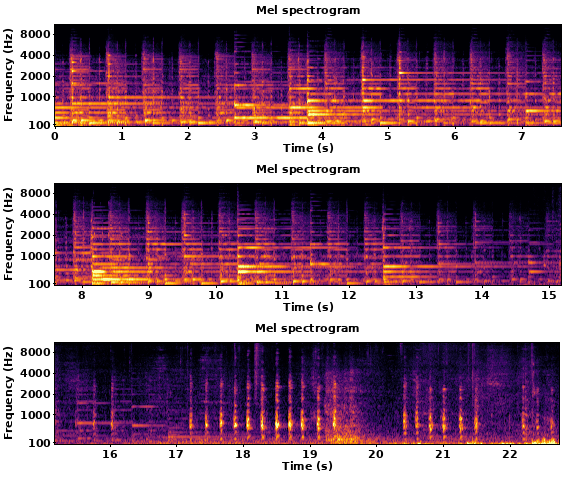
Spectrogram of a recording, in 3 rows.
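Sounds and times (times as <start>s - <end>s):
soft musical passage: 0.0s - 19.2s
farmyard noise: 13.4s - 22.7s.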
